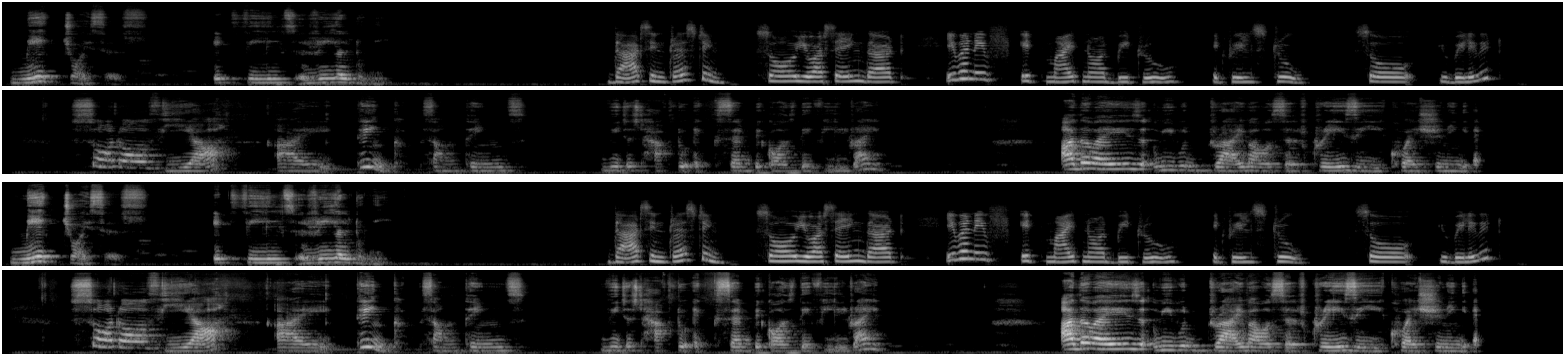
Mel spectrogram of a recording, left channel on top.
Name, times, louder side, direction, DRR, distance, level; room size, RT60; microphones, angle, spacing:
voice 1, 0.1-1.4 2.1-3.9 16.3-18.0 18.3-20.8 21.6-24.4 25.6-25.8 26.2-30.4, right 6 dB, 75° right, 0.5 m, -27 dB
voice 2, 6.1-7.2 7.5-8.9 9.4-11.8 12.1-13.0 13.5-14.1 14.4-14.9, right 1 dB, 10° right, 0.4 m, -30 dB
2.4 x 2.0 x 3.4 m
head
